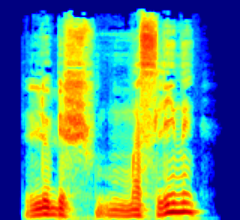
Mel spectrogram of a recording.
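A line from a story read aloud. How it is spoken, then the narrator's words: Forced out. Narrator (Russian): выдавил он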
